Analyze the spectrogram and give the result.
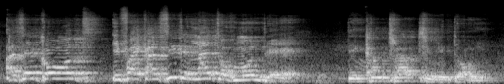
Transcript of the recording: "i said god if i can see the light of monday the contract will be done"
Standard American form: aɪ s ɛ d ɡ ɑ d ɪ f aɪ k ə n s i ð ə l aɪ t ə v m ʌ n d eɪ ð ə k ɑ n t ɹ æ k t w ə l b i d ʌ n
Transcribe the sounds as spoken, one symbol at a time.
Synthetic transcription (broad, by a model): aɪ s ɛ d ɡ ɑ d ɪ f aɪ k ə n s i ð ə n aɪ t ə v m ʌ n d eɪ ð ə k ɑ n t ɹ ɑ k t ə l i d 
